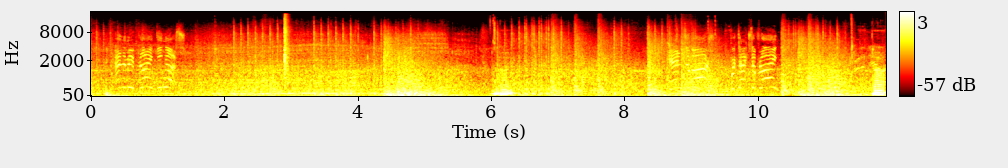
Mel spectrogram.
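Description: A Cromwell tank firing in Company of Heroes 2 while moving: repeated booming shots among dense battle gunfire and explosions, under a steady stream of commentary.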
